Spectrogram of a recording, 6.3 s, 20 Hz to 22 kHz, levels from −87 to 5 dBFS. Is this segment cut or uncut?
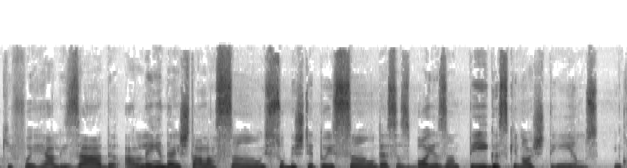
uncut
